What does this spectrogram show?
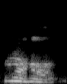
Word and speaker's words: Punahou: Punahou.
